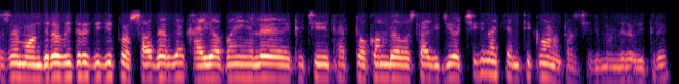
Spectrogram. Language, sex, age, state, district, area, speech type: Odia, male, 30-45, Odisha, Balasore, rural, conversation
